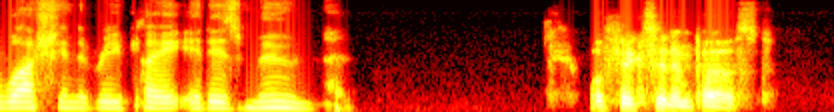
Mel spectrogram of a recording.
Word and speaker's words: MuKn: The K is silent. So for those of you on the call, it's not MuKn, it's MuKn. And for those of you watching the replay, it is MuKn.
